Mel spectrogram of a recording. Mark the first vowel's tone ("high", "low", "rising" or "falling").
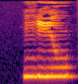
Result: high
